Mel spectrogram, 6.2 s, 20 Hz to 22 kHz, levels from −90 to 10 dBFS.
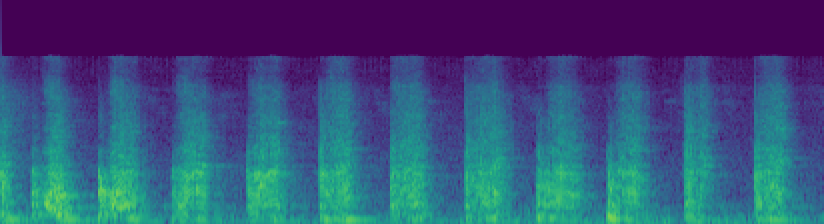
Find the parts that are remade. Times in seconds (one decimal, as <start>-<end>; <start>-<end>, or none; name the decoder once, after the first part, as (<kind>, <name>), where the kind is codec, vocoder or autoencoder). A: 0.9-2.6 (vocoder, Vocos); 3.4-5.7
